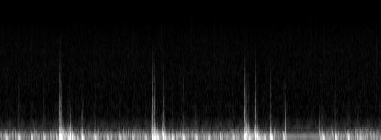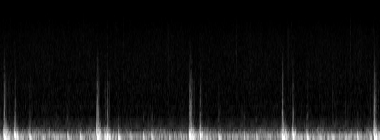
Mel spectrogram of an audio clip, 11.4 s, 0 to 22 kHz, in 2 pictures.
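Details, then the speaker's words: Dog heard over the mitral valve area: loud, slow ventricular beats near 40 a minute, with fainter, faster, low-frequency atrial sounds between them from two independent rhythms, demonstrating complete heart block. "listen carefully for the lower freaky atrial sounds occurring between the louder but slower ventricular contractions of complete heart block"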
